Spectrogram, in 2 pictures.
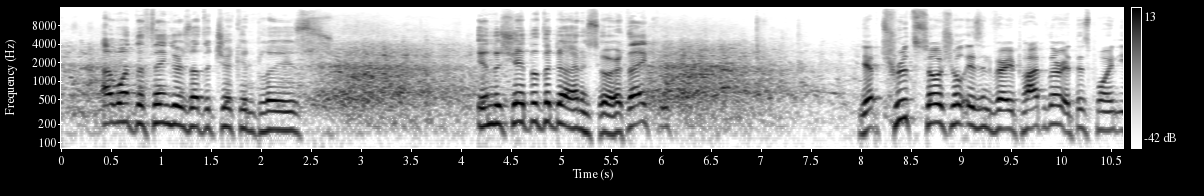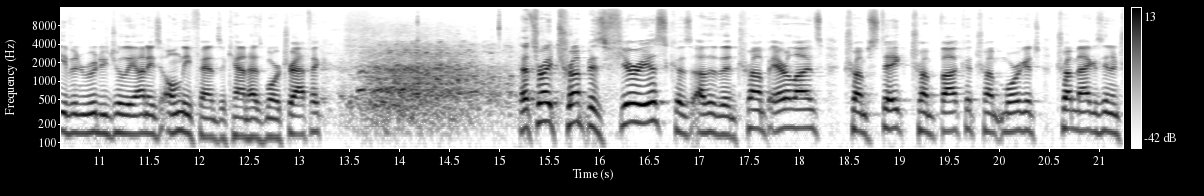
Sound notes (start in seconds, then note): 0.0 As Trump; 13.2 laughter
